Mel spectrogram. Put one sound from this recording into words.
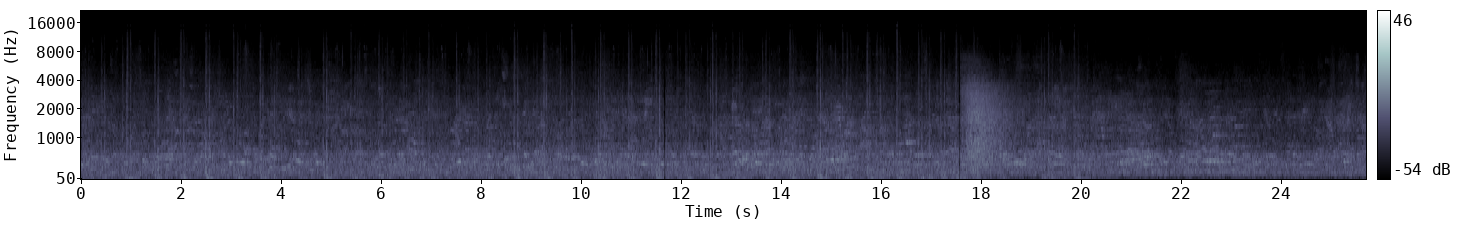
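Footsteps pad across creaking wooden boards and stairs.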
